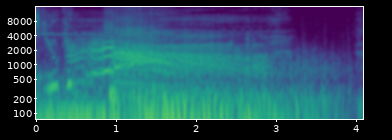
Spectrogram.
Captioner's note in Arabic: صراخ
